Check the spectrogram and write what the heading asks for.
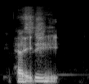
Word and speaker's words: Hesse: How do we say this? – Hesse, H E S S E. I know we're in I, Australia. I think, I think it's Hess. Uh, Bavaria, uh, many more uh, listeners than Vermont.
